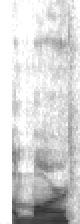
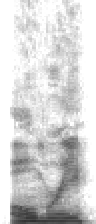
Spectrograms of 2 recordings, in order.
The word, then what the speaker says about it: Omri: Amar Caspi. Omri. Sorry, I always mispronounce. Omri. In Hebrew. In the Hebrew.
